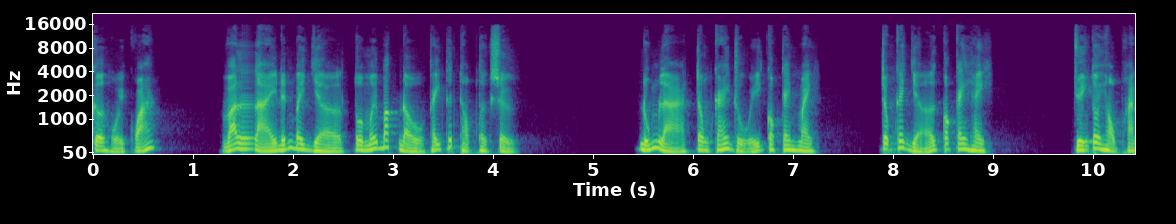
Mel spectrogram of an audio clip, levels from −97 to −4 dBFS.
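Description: Speech, with two jitter-buffer faults. A call audio freeze runs from 1.48 to 1.62 s, just before "đến bây giờ tôi": the last sound is stretched into a fading fill for about 130 ms, likely because packets stalled and the buffer ran dry. Nothing is lost, but the speech resumes 129 ms later than before. From 7.29 to 8.66 s, right after "rủi có cái may", a jitter buffer speed-up plays the speech at 110% speed with unchanged pitch. The receiver cuts many pitch-period-sized pieces, roughly 150 ms in total, to drain excess buffered audio, so the delivery sounds hurried.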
